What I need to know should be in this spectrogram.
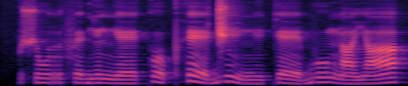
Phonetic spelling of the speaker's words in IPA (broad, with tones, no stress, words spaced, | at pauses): ʃuː˨rfɪ˨ɡĩ˨ ɲeː˨ kʊ˦˨ pʰeː˦˨d͡ʒi˦˨ ŋi˨keː˦˨ buː˦ŋã˨ jã˨˦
